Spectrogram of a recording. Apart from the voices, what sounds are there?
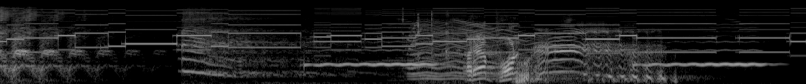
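phone ringing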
